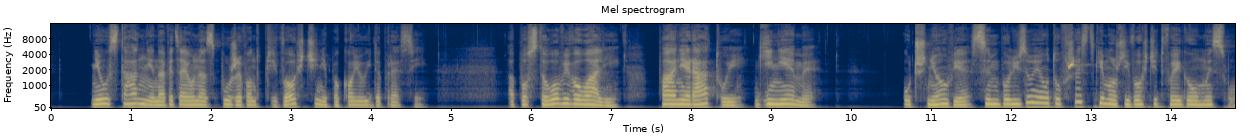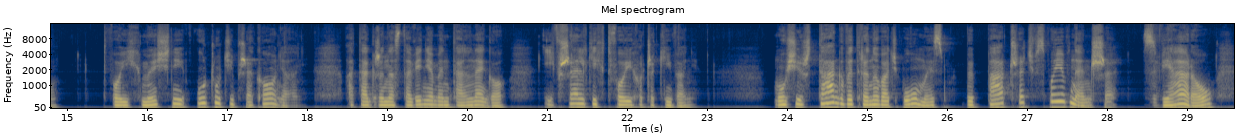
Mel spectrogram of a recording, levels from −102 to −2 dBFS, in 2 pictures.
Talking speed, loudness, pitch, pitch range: 90 wpm, -29 LUFS, 170 Hz, 150-195 Hz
